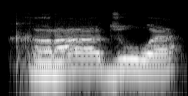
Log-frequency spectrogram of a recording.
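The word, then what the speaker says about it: خرجوا: Tulabun kharajua kharaju. Kharaju. Alif is silent.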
